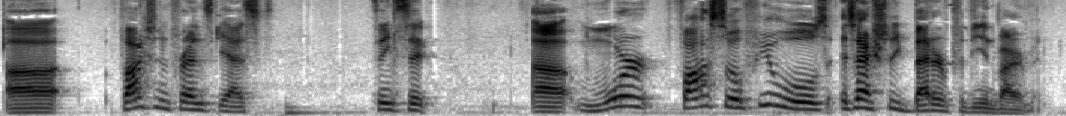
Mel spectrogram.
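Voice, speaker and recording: A man's voice: a little high, huge pitch swings, unhurried. Nasal-sounding male talk show host. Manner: loose and chatty, many filler "uh"s. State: getting over a cold. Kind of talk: casual political talk show.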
